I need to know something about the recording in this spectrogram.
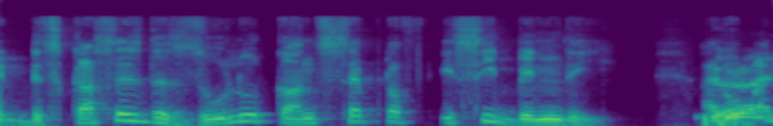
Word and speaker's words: Isibindi: Deepak, your book Wings to Fly discusses the Zulu concept of Isibindi. I hope I Right. have the pronunciation Yeah, right.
